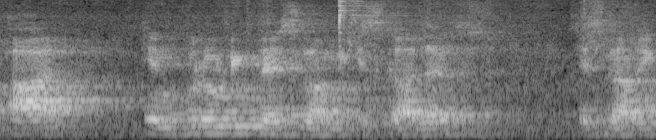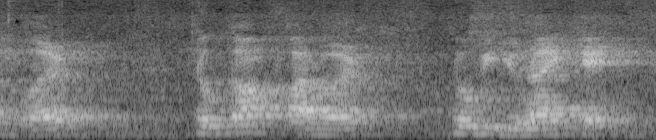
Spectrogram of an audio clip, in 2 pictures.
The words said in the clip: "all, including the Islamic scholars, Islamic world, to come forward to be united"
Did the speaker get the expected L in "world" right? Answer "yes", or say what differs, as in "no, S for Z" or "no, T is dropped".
no, L is dropped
